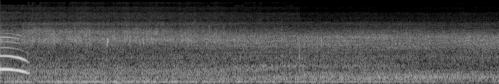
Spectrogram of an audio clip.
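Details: Used hot tub after freeze-cracked piping repaired and refilled: steady even water rush with smooth pump hum, no surging or rattling; pump and jets running normally.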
